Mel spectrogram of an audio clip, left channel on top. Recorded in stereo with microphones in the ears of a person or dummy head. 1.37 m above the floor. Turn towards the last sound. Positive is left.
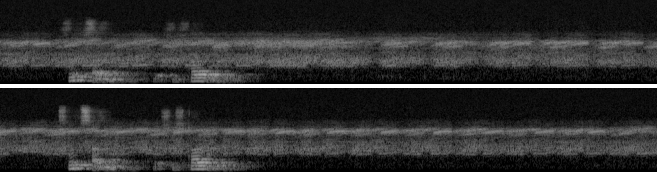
turn(degrees=-90)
